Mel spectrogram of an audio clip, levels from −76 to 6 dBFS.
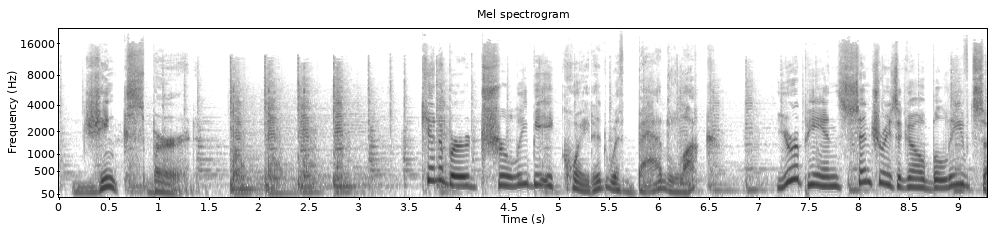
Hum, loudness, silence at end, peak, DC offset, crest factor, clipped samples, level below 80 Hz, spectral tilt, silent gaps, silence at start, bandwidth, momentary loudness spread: none; -21 LUFS; 0 s; -4 dBFS; under 0.1%; 18 dB; under 0.1%; -42 dBFS; -4.5 dB/octave; none; 0 s; 19.5 kHz; 14 LU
